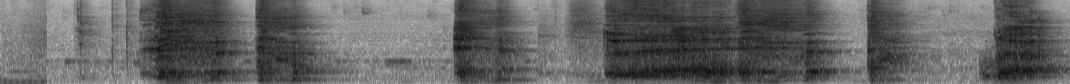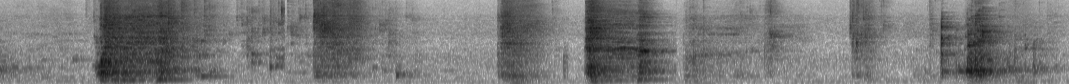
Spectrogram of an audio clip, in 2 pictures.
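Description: A young man retching and gagging over a toilet, about ten harsh heaves roughly a second apart, with one longer, drawn-out heave about three seconds in. It is the stomach upset from eating an extremely hot Carolina Reaper chip.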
